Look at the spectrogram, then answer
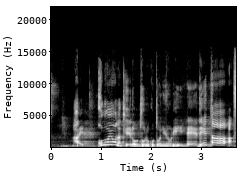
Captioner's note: speaking japanese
